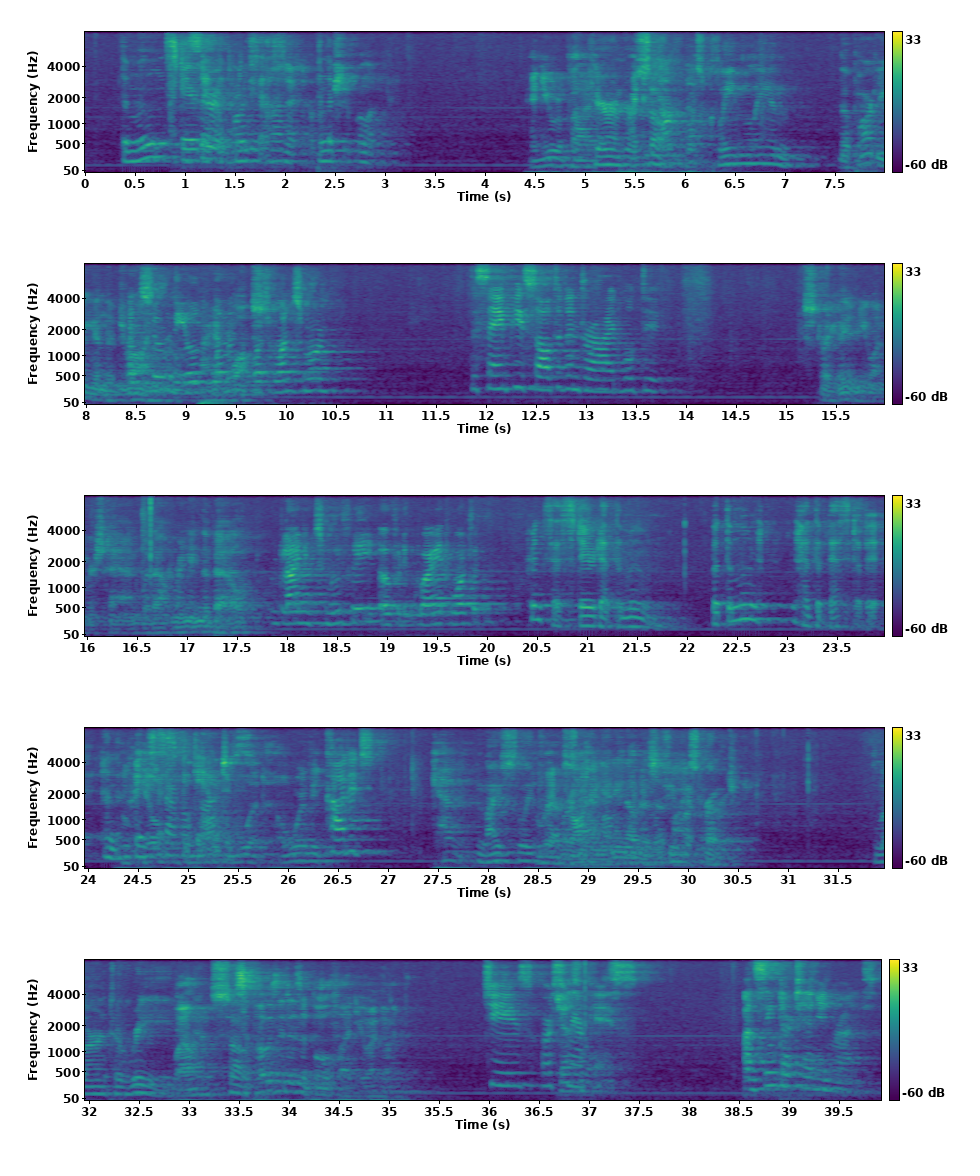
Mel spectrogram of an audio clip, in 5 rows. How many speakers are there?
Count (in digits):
7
